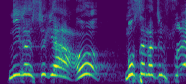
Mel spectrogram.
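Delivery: put-on high, slow drunken yell at the pastor; drunken cursing. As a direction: slur a rude drunk shout. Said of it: "욕을 막 하는 거예요".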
